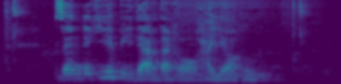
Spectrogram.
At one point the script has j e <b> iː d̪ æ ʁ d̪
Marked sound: correct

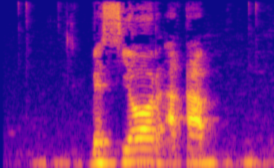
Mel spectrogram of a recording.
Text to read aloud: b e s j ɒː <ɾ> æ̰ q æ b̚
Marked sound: correct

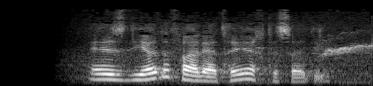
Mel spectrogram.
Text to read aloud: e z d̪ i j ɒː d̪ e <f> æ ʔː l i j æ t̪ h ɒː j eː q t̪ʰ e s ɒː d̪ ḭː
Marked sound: correct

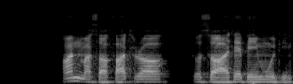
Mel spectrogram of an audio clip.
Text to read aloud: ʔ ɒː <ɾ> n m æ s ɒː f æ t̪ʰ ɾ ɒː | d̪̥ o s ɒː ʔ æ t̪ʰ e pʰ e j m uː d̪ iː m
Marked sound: incorrect: none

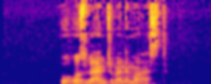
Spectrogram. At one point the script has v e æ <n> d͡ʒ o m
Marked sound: correct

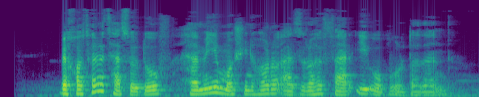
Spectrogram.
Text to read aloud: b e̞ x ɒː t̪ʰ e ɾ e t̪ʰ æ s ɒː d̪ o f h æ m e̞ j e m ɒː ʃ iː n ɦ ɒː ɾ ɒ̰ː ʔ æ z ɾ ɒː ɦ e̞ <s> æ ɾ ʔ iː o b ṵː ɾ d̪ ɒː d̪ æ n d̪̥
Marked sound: incorrect: f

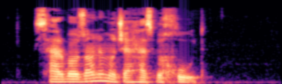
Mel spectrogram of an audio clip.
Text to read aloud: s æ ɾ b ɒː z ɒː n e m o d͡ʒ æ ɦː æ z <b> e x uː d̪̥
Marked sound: correct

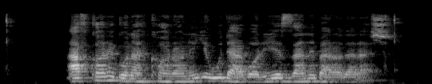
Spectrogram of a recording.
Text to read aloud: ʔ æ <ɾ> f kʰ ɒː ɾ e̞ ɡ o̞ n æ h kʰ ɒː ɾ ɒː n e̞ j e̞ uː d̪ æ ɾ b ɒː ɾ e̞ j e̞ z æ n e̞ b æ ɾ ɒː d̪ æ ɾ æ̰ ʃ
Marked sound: incorrect: none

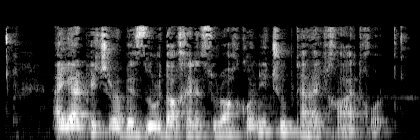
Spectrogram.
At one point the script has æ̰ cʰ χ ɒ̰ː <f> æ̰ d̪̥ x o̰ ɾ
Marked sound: incorrect: h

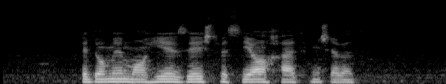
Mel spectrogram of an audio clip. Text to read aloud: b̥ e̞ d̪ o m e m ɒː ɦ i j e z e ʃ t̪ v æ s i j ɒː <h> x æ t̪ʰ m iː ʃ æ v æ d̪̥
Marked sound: correct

